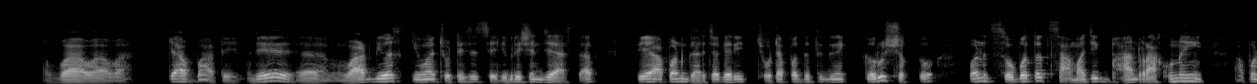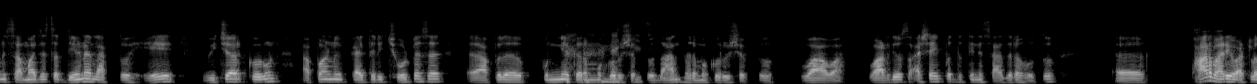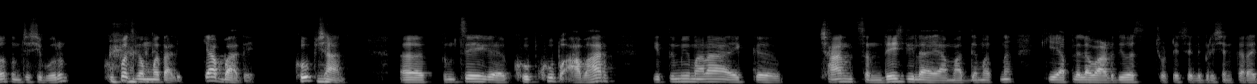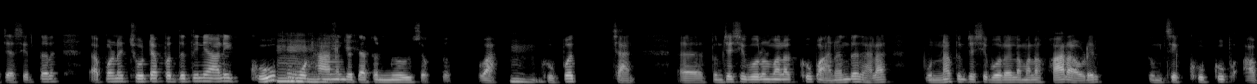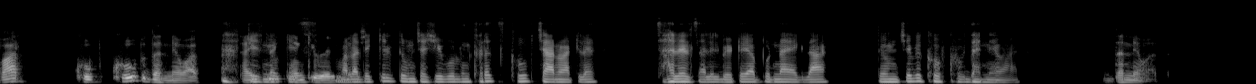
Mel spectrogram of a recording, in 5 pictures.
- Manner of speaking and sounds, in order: in Hindi: "क्या बात है"; chuckle; anticipating: "फार भारी वाटलं हो, तुमच्याशी … है. खूप छान"; chuckle; in Hindi: "क्या बात है"; stressed: "खूप"; other noise; chuckle; in English: "थँक यू व्हेरी मच"; laughing while speaking: "चालेल"
- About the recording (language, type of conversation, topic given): Marathi, podcast, वाढदिवस किंवा छोटसं घरगुती सेलिब्रेशन घरी कसं करावं?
